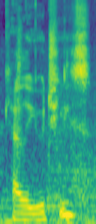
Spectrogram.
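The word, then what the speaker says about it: Kali Uchis: How do you say it? – Cali Uchis.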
